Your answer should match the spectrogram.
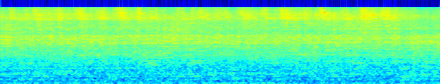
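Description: Live heavy metal band playing at full volume: distorted guitar and drums merge into a dense, unbroken wall of sound.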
